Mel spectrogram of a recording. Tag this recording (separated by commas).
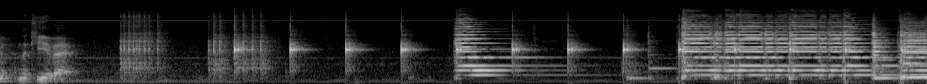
Music, Violin, Musical instrument, Bluegrass, Speech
